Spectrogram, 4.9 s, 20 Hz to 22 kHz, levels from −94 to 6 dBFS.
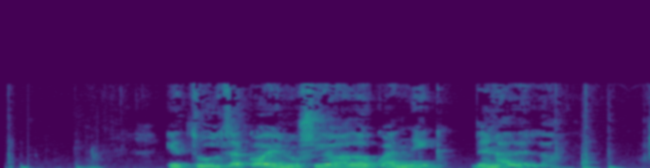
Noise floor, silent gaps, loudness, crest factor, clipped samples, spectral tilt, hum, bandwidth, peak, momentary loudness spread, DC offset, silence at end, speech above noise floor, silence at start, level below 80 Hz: -63 dBFS; none; -29 LUFS; 18 dB; under 0.1%; -4.5 dB/octave; none; 11.5 kHz; -14 dBFS; 18 LU; under 0.1%; 0.25 s; 35 dB; 0.05 s; -66 dBFS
